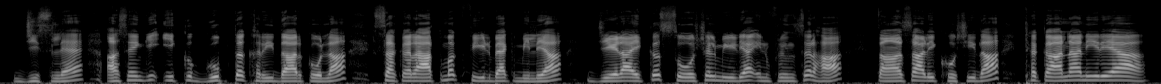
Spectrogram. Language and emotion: Dogri, happy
